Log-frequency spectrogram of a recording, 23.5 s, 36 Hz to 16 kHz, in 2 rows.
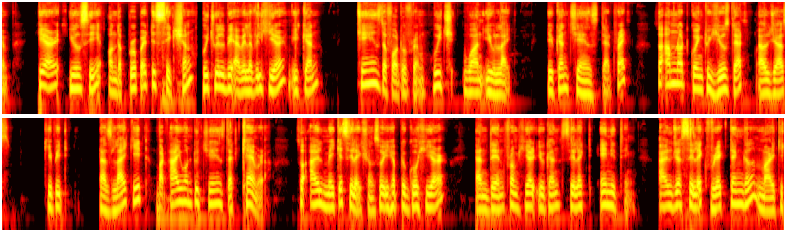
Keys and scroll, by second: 11.3 ctrl+z, 11.9 ctrl+z.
